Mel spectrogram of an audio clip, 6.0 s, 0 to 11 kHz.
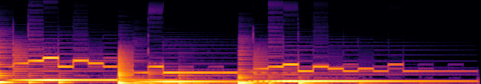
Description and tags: Sine Melody #2
Simple melody made with VSTi. cheers :)
80bpm, delay, sinewave, soft, synth, synthesizer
